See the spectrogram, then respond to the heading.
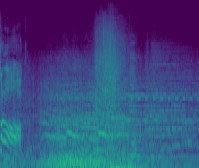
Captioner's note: screams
